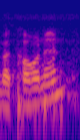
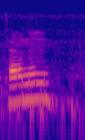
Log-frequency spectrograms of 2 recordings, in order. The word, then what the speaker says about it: Makonnen: name is Makonnen and some people have a hard time to pronounce Makonnen they say to me Connie is it fine some your Irish friend is as easy for them to say mccannon so you can call me whichever way works mccannon Makonnen that works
